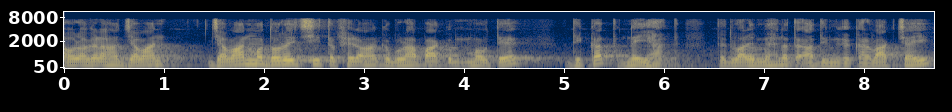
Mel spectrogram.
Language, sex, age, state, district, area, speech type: Maithili, male, 30-45, Bihar, Darbhanga, rural, spontaneous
